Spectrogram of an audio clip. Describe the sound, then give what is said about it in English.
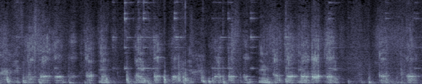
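A woman's voice imitates a pig's oink as a pig follows her out of a room: many quick nasal snorts and grunts in a steady, choppy rhythm, fairly loud and continuous, with no talk. “as they're walking out of the room and the pig is following her, she's making the pig sound to James Caan.”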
